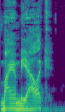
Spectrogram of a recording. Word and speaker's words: Mayim Bialik: I really liked the interview with I'm going to butcher her name. Mayim Bialik. Is that what her name is? – Mayim Bialik. – Bialik.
